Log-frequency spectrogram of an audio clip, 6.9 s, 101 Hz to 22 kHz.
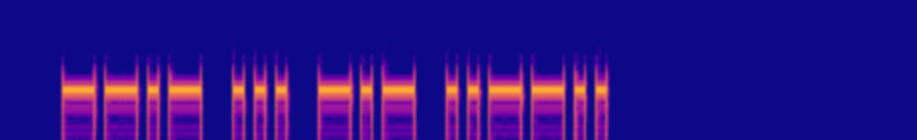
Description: Morse code, heard as a keyed tone, about 15 wpm, 700 Hz. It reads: QSK?
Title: Q-Codes with Spoken Meaning - 15wpm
